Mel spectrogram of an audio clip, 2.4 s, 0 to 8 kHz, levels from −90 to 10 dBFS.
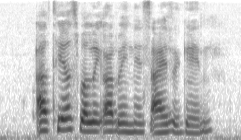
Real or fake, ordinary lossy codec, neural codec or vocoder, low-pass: fake; none; codec, 16 kHz, 4 kbps, X-Codec, HuBERT features, trained on balanced general audio; none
